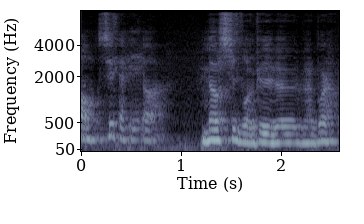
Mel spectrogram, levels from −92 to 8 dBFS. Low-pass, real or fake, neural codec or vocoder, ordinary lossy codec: none; fake; codec, 16 kHz, 1 kbps, FunCodec, trained on Chinese and English, 50 frames a second; none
